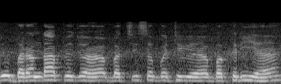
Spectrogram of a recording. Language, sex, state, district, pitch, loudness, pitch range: Hindi, male, Bihar, Supaul, 180 Hz, -17 LUFS, 175-195 Hz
